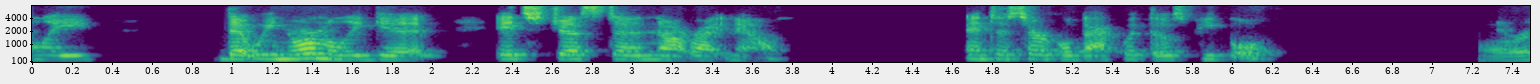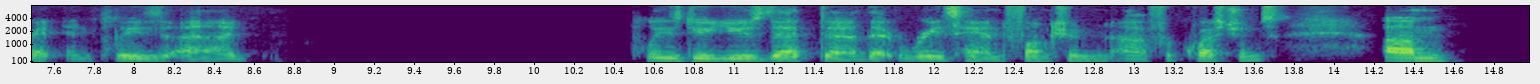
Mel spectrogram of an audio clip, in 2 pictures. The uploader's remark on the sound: Joined me for an small college AD Zoom conversation.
